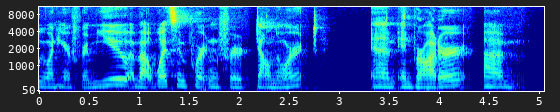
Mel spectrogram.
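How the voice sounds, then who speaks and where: Speaking fairly quickly in an American accent, the voice has vocal fry and ordinary pitch variation. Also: woman. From California. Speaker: professor giving a presentation. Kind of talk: public presentation to county board. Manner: fast; halting, many fillers.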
